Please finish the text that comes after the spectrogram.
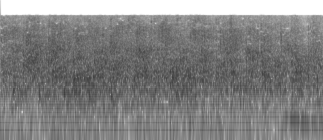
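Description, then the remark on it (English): Steady, loud applause from an audience in a council chamber, a dense wash of many hands clapping continuously with no pauses and no voices. “Well, I appreciate and understand the applause.”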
